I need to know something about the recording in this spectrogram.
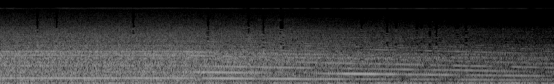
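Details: Variable speed pool pump coming down from full speed (almost 10 amps, 2.27 kW, about 82 gpm): smooth motor hum with a clear whine slowly dropping in pitch as the speed is turned down; normal running.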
